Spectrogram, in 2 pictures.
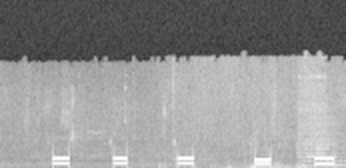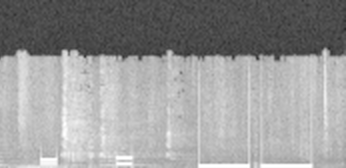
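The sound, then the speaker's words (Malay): Telephone keypad dialing: seven evenly spaced dual-tone beeps over low background noise, then two longer, lower, louder ringing tones as the call connects. “Call Dahlia lah.”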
